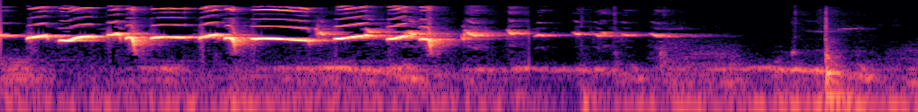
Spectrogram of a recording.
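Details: Thick-billed heleia song used as a lure: a fast, warbling run of bright whistled notes that starts loud and strong, then trails off into softer, slightly lower twitters over about three seconds.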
